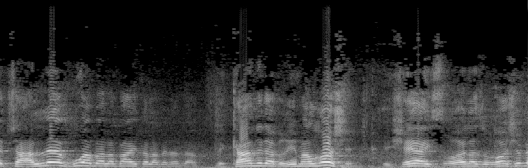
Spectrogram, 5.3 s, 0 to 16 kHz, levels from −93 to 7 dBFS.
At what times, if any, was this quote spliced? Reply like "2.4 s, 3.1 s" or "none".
2.0 s, 3.8 s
